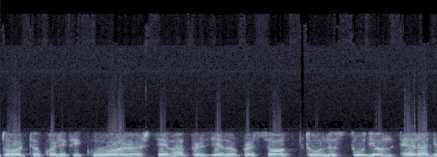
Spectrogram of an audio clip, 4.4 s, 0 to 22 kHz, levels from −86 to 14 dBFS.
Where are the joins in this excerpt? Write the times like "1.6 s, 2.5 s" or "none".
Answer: 3.0 s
